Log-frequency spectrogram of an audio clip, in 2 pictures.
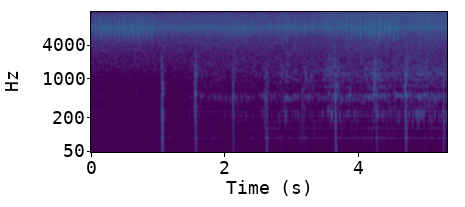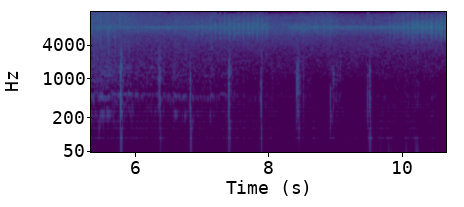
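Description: Footsteps fall on hard ground.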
